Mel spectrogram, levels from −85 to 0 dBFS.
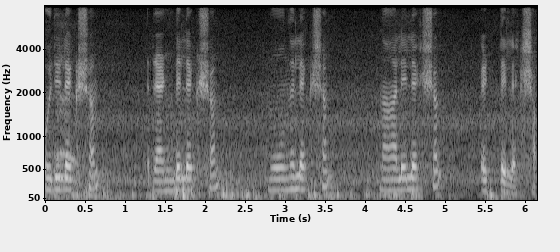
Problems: none marked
